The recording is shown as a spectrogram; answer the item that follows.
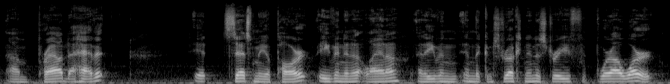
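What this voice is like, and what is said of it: Strong Southern American accent. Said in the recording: “I'm glad I have an accent. ... I like to think I've got a very elegant, cultured accent, like Shelby Foote, the historian on the Civil War documentary, it's more like Jethro Clampett or Gomer”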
